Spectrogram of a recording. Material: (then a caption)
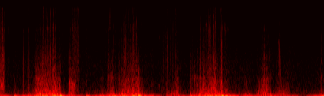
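Silicone. A clear silicone ear pick scratches inside the canal of a white silicone ear on a binaural microphone block. The sound is a series of close, muffled scratching and rustling strokes, heavy in low rumble with little brightness, swelling and fading as the pick moves.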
